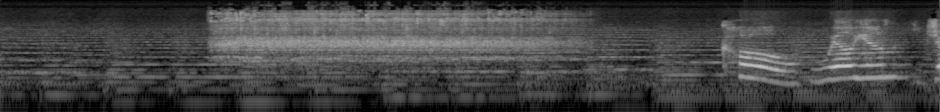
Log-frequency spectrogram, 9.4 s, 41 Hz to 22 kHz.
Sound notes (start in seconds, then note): 2.1 cheering and applauding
